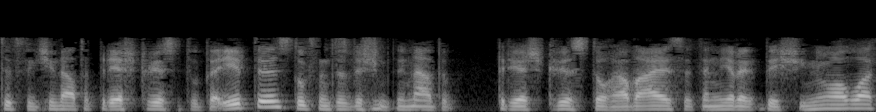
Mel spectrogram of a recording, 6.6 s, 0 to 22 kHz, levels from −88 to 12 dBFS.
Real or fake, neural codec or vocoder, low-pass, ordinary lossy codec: fake; codec, 16 kHz, 0.5 kbps, FunCodec, trained on Chinese and English, 25 frames a second; 5.4 kHz; MP3, 24 kbps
